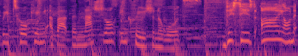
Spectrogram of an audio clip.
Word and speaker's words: Incluzun: Now, we're going to talk about the Inclusion Awards, but now your company it's Incluzun, spelled with a Z, but pronounced Inclusion.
